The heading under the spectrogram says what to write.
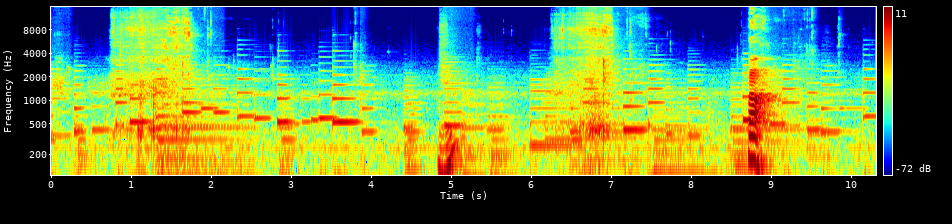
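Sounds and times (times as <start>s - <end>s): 
slurping milky-white seafood noodle soup broth: 0.0s - 2.2s, 6.2s - 7.6s
music: 0.0s - 10.3s
snort-like breath: 0.8s - 2.2s, 6.3s - 7.5s
speech: 8.7s - 9.0s.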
